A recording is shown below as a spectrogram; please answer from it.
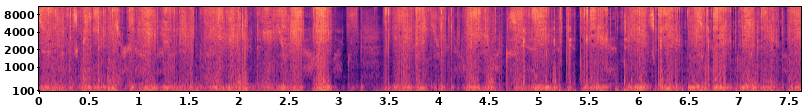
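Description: Long acrylic nails on both hands scratch quickly over the hollow metal mesh grille of a black condenser microphone. The result is a dense, continuous rasping scrape with a heavy, booming low end and a fast rustling texture. It eases briefly near the middle before resuming at full intensity.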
